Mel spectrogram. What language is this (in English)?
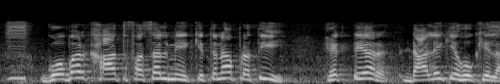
Bhojpuri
